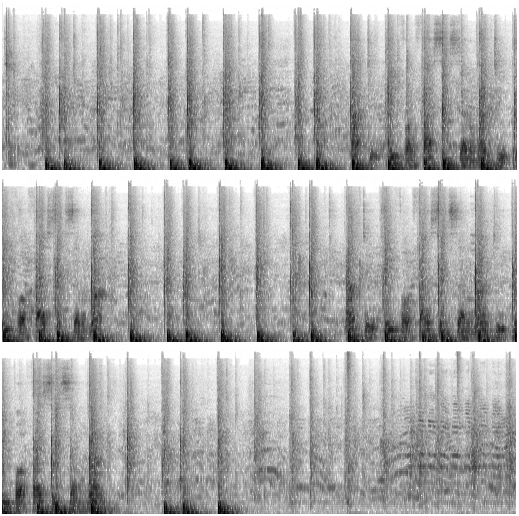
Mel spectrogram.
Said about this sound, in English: Okay. It goes like this. Okay, everybody clap with me, please.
